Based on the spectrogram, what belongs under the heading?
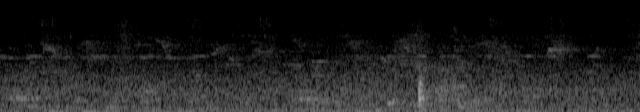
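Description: Faint chirping of small birds over a steady low background hum, with one sharp click about three seconds in.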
